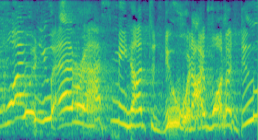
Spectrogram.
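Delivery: high, loud laughing protest; mock whiny complaint. Believer to God, mock whiny shout. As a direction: complain like a spoiled child.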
